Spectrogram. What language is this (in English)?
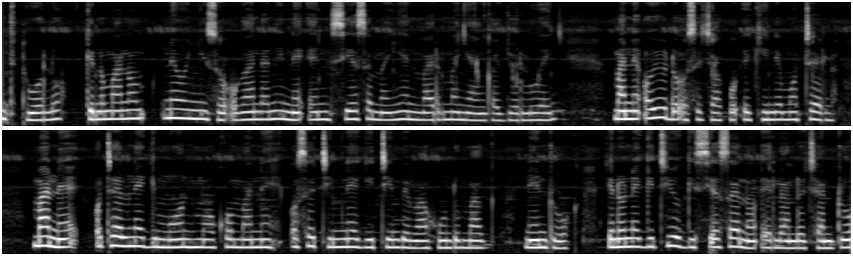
Luo (Kenya and Tanzania)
